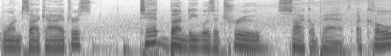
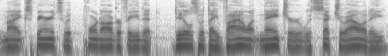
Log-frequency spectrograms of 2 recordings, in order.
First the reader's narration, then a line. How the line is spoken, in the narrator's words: he said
